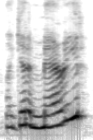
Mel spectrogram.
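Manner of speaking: thrilled at the news; drawn-out delighted gasp of a question; excited disbelief. Real, not acted. Reacting to viewer's news.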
